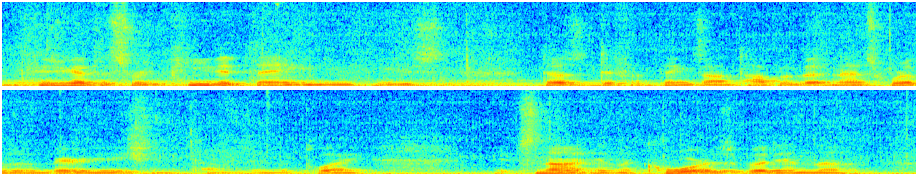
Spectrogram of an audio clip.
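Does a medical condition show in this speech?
No.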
